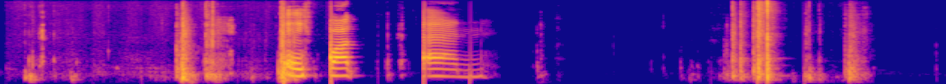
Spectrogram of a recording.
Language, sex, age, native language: Icelandic, male, 9, Icelandic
